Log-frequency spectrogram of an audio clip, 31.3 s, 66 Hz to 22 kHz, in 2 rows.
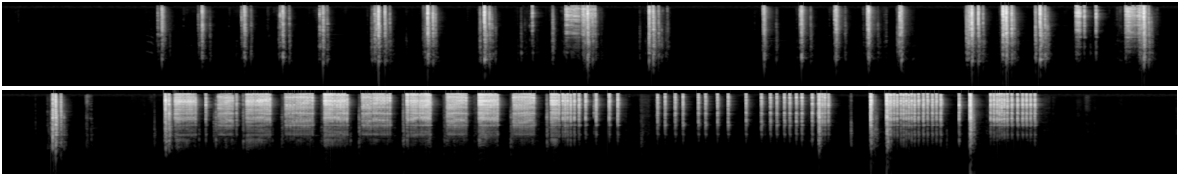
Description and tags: squeaky popup toy02
My wife using a pop-up animal baby toy. Each animal pops up with a different type of button. One of them is like a key that you have to turn and makes some nice rasping noises as you turn it.
burst, click, clicking, flip, pop, popping, rasp, rasping, snap, toggle, twist, twisting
